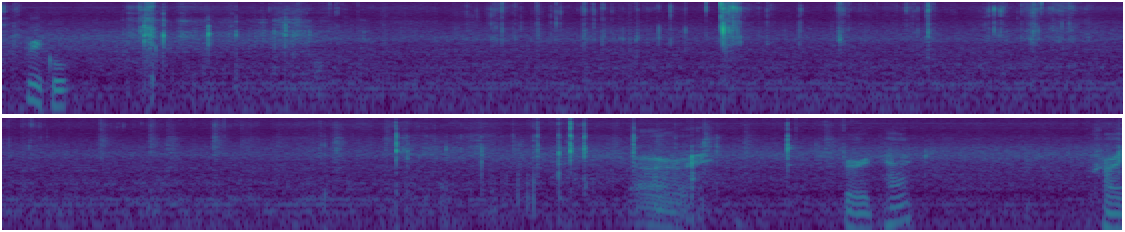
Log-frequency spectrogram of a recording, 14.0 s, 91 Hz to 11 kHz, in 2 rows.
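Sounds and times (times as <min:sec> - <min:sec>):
steady low hum: 0:00.0 - 0:14.0
foil wrapper crinkling and tearing: 0:00.8 - 0:07.3
cards being shuffled: 0:00.8 - 0:10.6.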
